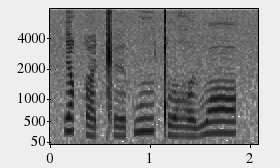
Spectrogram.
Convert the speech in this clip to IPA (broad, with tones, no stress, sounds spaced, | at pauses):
ɪ˥ qʷ ɪ˩ ǁ ʏ˩ f w u˥ ǃ u˩ ʁʷ ɪ˩ v ɔ˥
